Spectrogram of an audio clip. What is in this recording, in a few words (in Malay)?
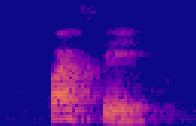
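"fasih", Malay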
